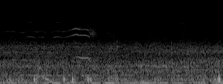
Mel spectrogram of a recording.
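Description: Silver foxes play-fighting, giving short high-pitched whining squeals in the first second, with soft scuffling thumps as they tussle.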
